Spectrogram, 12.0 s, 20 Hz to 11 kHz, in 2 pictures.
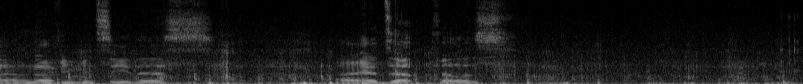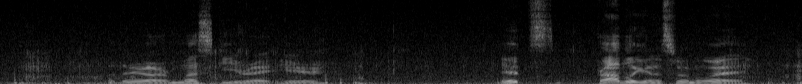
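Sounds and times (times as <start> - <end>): footsteps on wooden boards: 0.0 - 9.2.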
